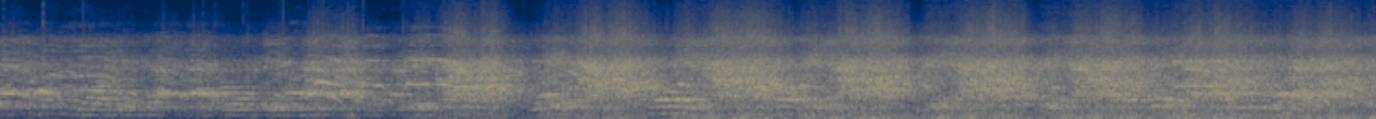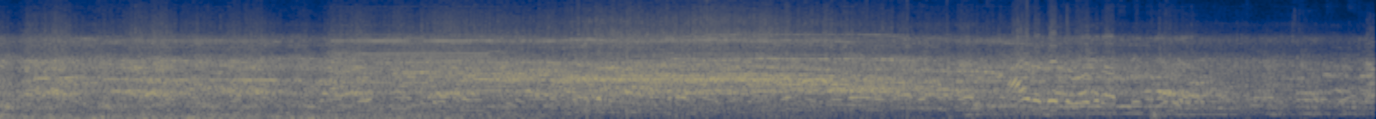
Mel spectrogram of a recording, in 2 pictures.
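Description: A large crowd cheers and shouts in a big echoing gym.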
